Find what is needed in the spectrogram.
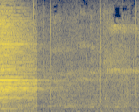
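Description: A loud steady tone cuts off suddenly about half a second in. It gives way to gym court sounds: scattered short squeaks and knocks of sneakers and a bouncing basketball.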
